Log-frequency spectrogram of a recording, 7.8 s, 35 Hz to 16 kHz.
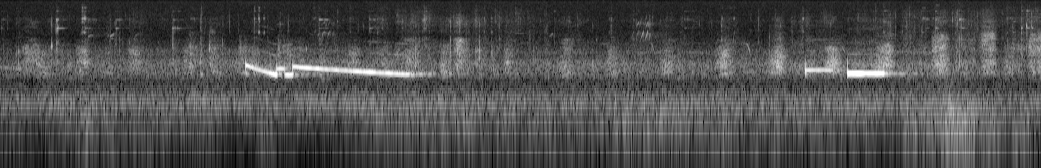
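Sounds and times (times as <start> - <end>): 
wind: 0.0 - 7.7
electronic beeper tones from hunting dog transmitter collars: 1.9 - 3.3, 6.0 - 6.9.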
